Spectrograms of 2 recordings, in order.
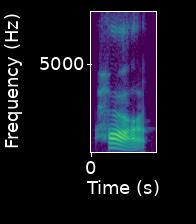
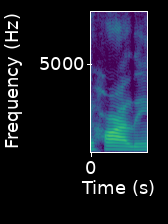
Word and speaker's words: Harle: And I used to say Harley, and someone corrected me. His is Harl. I'm from the country, so that E, the E is silent, but I'm gonna say Harley, but his name is Harl.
